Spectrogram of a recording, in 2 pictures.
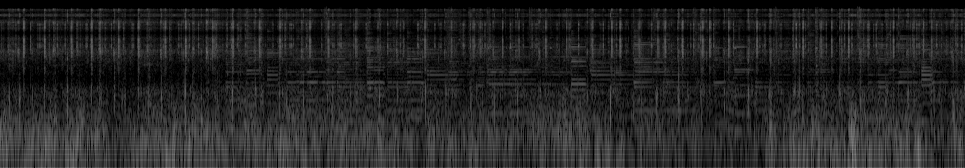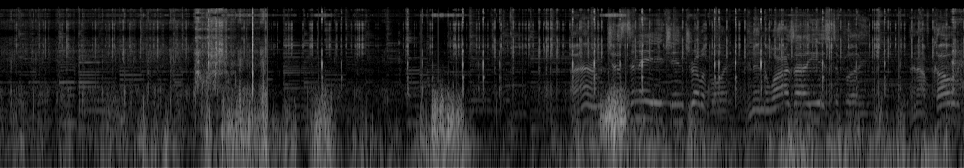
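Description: Running footsteps on a dirt track, with a steady low rumble. In the second half, several loud low gusts of wind buffet the body-worn camera's microphone.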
